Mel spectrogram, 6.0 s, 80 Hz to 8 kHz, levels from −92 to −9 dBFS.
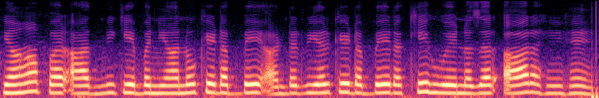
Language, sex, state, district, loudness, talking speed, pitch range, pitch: Hindi, female, Rajasthan, Jaipur, -13 LUFS, 160 wpm, 230-250 Hz, 240 Hz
